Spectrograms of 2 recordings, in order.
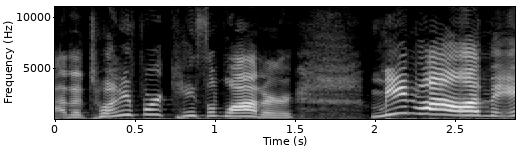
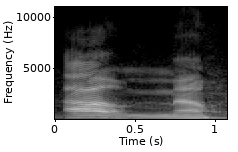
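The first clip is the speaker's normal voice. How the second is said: dread; 12 semitones lower, 10 dB quieter than usual. Retold or imitated. Realizing the price mistake.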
